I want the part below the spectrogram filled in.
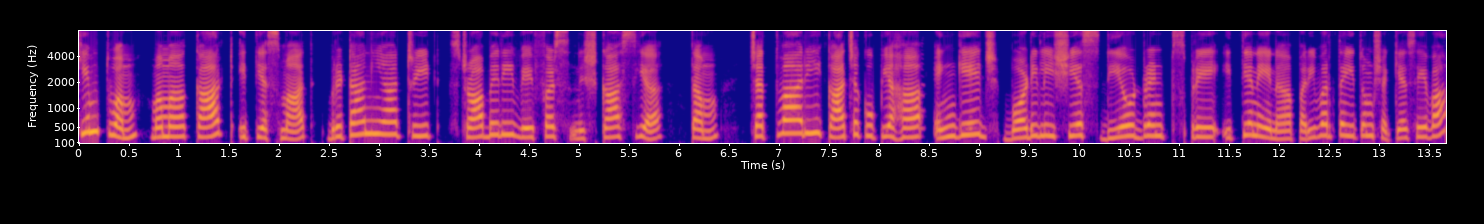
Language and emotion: Sanskrit, neutral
